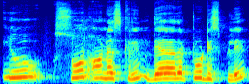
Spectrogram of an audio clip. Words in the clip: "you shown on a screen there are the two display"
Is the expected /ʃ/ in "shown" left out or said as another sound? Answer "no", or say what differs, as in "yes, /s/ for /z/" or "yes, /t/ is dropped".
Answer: yes, /s/ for /ʃ/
